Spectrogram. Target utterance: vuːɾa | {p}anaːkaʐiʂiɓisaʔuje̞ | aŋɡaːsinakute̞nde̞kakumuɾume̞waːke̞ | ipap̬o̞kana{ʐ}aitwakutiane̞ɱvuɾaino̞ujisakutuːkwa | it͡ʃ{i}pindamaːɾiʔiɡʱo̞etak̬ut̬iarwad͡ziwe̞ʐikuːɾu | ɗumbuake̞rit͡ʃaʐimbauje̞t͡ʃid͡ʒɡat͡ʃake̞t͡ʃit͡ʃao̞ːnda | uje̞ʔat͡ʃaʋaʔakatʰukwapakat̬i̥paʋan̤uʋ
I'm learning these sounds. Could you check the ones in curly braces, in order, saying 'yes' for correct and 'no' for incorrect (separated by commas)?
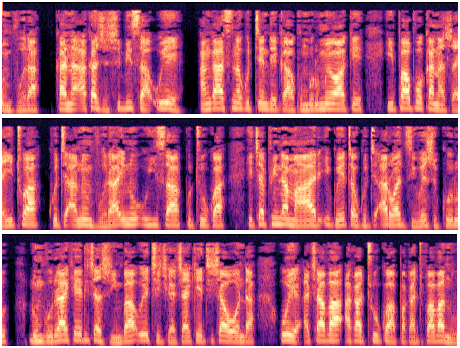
no, yes, no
